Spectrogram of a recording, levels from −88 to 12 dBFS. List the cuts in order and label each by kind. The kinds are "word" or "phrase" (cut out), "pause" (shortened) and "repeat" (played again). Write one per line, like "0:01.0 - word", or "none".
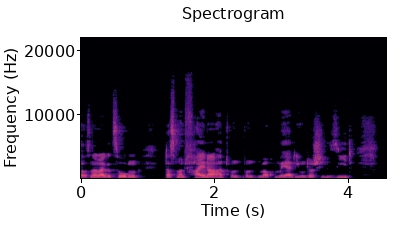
0:01.6 - phrase
0:02.4 - repeat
